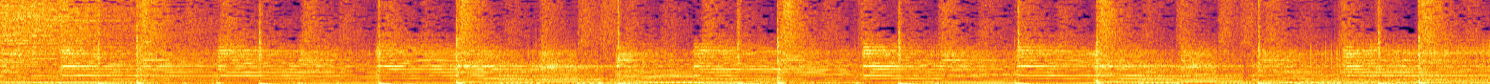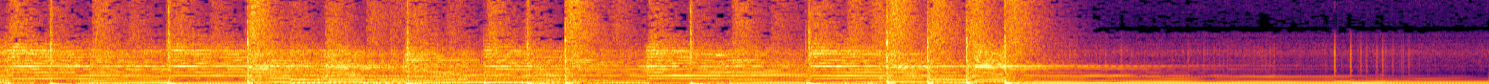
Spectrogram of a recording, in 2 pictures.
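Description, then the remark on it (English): A distorted electric guitar played through an Old Blood Noise Endeavors overdrive distortion pedal plays a gritty, overdriven riff over a steady drum beat for about twelve seconds, then lets a final chord ring out and fade. “Fault this is overdrive distortion.”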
